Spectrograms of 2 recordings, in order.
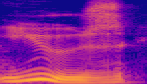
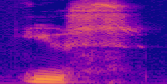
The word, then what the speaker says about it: use: pronunciation it's no use this is a noun use so don't pronounce the z sound it's not use it's use the true s sound with no vibration use it's no use there's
